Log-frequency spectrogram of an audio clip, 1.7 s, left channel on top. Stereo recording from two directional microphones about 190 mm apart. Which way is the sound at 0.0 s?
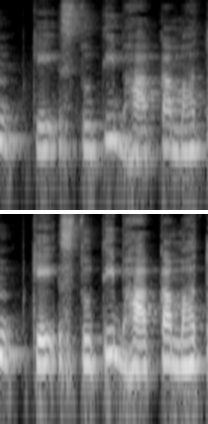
45° right (ahead or behind).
